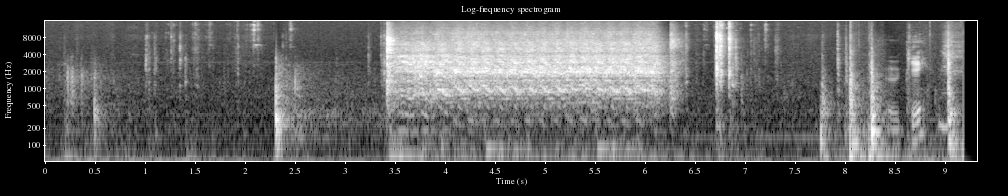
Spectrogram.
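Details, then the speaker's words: Jeep ZJ with manual V8 swap, new rewired starter, clutch in: starter spins the V8 steadily about three seconds with no firing; no apparent spark, fuel line unhooked earlier. "well the starter works it didn't sound like there was any spark though i did unhook the fuel line earlier so maybe that's part of it"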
